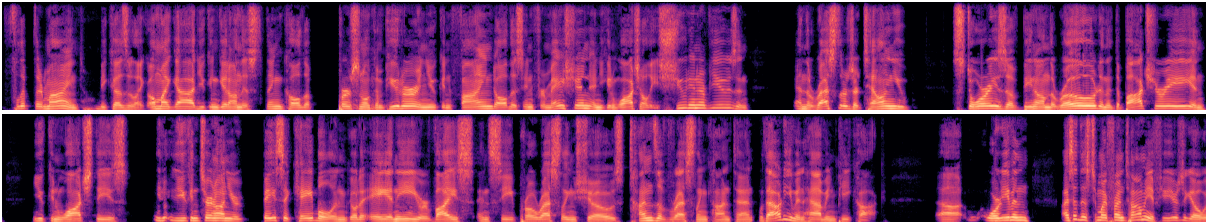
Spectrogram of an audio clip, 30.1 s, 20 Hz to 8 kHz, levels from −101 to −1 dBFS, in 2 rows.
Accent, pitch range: American, 125-170 Hz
